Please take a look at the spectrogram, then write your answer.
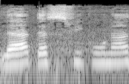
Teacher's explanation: سین کی سیٹی واضح بالکل باریک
